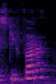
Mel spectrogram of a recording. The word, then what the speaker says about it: Stiefvater: Impossible by Maggie Stiefvater. That's how you pronounce it.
